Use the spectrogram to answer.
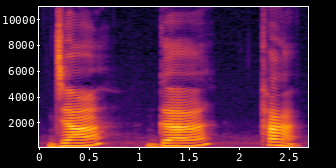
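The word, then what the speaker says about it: जगत: மூன்றாவது ஜ க த. ஃபஸ்ட் எழுத்து ஜ, இரண்டாவது எழுத்து க, மூன்றாவது எழுத்து த. த வந்து வியஞ்சன். ஸோ எப்படி ப்ரொனவுன்ஸ் பண்ணுவீங்க? இத். ஜ க த, ஜகத்.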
